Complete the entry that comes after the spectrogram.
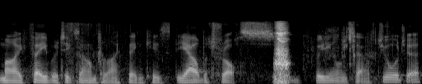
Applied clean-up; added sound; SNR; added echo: neural mask model Resemble Enhance denoiser.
